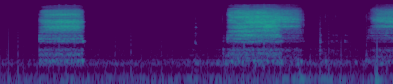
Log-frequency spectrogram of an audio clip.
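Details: Two wild barn owl nestlings swallowing rodents in a nest box; harsh hissing screeches, each roughly half a second to a second long, repeated every two to three seconds over faint background hum.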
